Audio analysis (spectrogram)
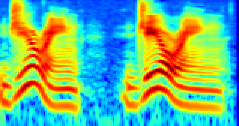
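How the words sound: The d blends with y into a j sound. "我们按照英国的发音再读一下during，它有强烈的一个ye，所以跟的碰到ye 有音变，这是z during 这么来读"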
